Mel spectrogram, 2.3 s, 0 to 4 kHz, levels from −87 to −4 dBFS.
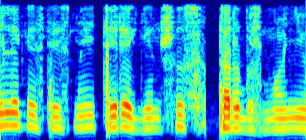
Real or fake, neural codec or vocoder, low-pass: fake; codec, 16 kHz, 16 kbps, FreqCodec, larger model; 3.6 kHz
